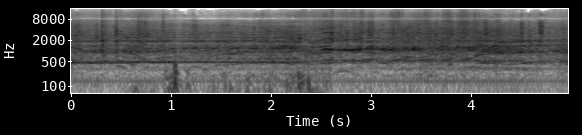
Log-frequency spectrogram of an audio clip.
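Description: Electric ECO Expert-class RC racing boats running flat out: a steady high whine from their motors and propellers that slides up and down in pitch as the boats turn and pass, over the hiss of spray. Two low rumbles come about a second in and again just after two seconds.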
